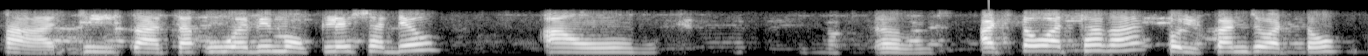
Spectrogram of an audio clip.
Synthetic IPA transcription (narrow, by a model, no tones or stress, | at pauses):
ɦaʈʰiːkɦaɦet̪ɐʔuɦebʱimoːkleɕɐɗjo | aũ | ɐʈoɐt̪ʰəʋapʊlkənɪ̆d͡ʑoɐʈo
